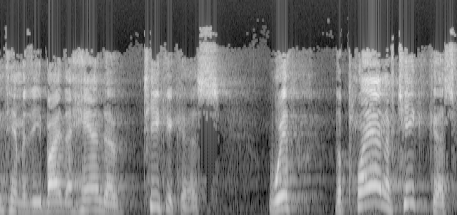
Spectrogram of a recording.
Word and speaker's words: Tychicus: I always pronounce this Tychicus, but when I listened online to how you should officially pronounce it, they said Tychicus. So, I guess it's Tychicus.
